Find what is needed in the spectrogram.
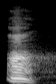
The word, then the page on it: añ: apatani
